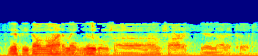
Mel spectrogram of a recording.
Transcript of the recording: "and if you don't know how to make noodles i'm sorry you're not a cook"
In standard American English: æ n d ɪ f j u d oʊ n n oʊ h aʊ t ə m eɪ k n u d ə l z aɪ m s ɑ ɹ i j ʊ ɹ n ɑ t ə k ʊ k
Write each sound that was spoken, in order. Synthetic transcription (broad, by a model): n ɪ f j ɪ d oʊ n n oʊ h aʊ t ə m eɪ k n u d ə aɪ m ʃ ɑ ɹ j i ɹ n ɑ t ə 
